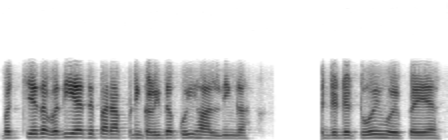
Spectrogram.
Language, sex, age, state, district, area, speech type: Punjabi, female, 60+, Punjab, Muktsar, urban, conversation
